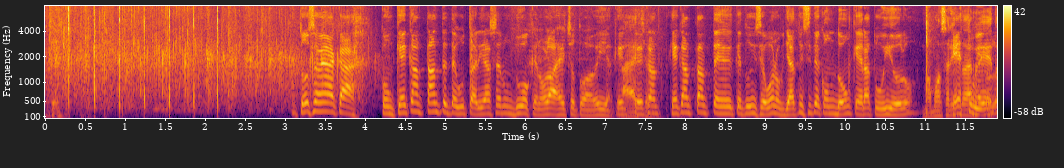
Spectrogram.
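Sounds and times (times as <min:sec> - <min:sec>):
applause: 0:00.0 - 0:04.2
speech: 0:03.1 - 0:11.9.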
